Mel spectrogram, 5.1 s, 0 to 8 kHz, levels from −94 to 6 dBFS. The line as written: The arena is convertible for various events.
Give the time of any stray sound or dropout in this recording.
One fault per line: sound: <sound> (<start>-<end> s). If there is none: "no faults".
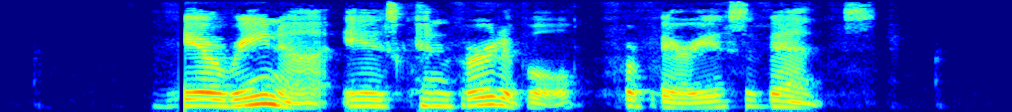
sound: dropout (0.9-0.9 s)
